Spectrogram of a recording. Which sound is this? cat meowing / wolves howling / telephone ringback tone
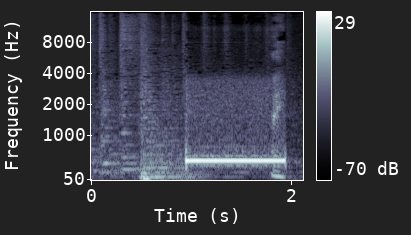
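telephone ringback tone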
